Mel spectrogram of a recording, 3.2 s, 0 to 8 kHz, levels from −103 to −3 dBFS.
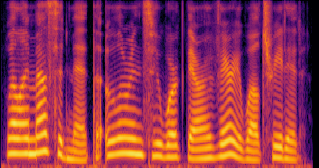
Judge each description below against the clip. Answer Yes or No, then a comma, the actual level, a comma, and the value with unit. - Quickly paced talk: Yes, fast, 245 wpm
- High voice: Yes, high, 215 Hz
